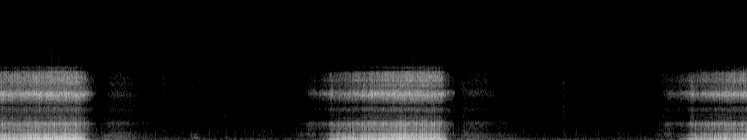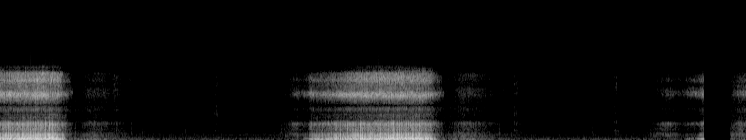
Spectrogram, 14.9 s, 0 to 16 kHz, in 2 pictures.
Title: My dad snoring for 1 minute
